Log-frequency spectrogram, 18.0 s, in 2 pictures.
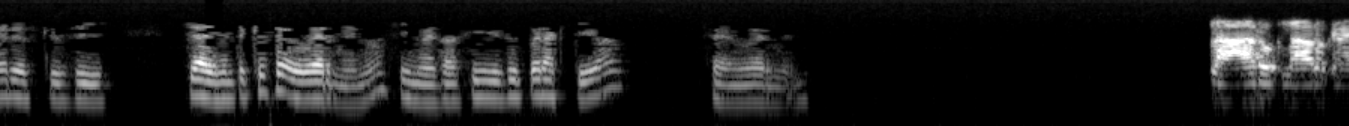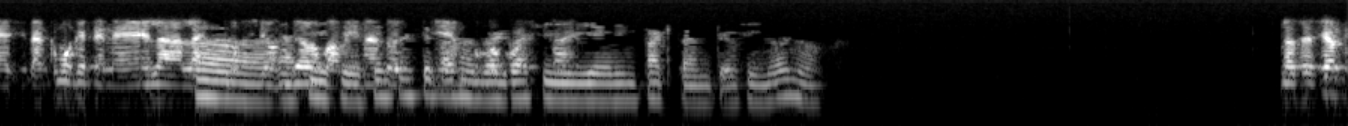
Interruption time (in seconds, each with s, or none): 10.3 s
